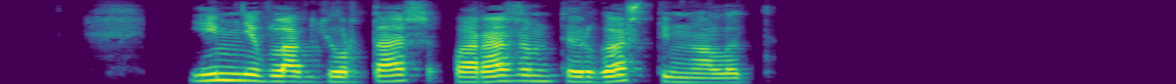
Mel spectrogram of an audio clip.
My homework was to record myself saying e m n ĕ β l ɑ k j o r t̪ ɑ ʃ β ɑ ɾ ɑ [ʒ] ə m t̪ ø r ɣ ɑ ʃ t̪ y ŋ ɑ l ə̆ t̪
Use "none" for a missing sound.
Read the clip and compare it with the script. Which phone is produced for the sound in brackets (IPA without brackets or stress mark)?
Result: ʒ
